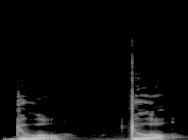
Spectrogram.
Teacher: it ends with a dark L, because the L is after a vowel at the end of a word.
